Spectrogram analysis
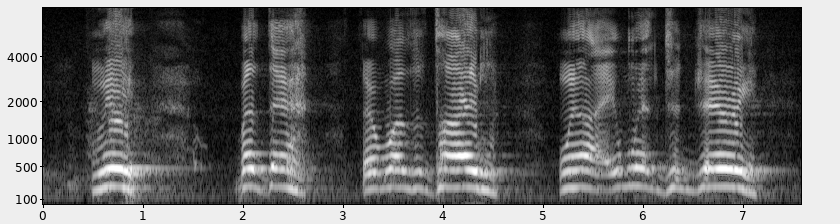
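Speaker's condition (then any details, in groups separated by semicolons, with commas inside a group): Cerebral palsy; present from birth, premature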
